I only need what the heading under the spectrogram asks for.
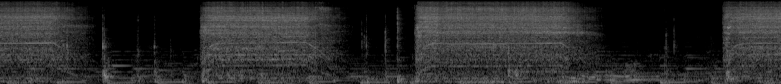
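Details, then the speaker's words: Wahl Lister Stablemate livestock clipper, customer reports it is loud: switched on and off in bursts, harsh high-pitched buzzing grind; worn cam bearing and gear, to be replaced. "well done that sounds good I'm gonna ship it back no I'm just kidding that sounds horrible"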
